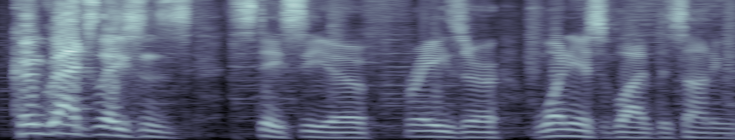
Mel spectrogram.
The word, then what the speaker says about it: Stacia: The winner for this, I hope I pronounced this right, Stacia Fraser. Stacia. That's how you say it? Yeah.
